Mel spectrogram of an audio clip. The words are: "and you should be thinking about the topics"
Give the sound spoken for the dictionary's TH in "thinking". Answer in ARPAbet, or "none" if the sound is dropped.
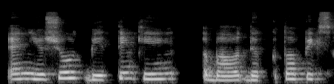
T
